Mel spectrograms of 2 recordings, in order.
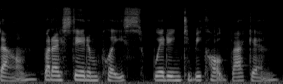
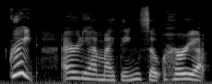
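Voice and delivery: excited; 3 semitones higher, 8 dB louder, faster than usual. Acted. Varian eager to leave together.

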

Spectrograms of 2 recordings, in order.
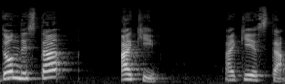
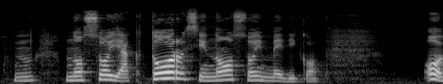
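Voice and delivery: normal talking voice

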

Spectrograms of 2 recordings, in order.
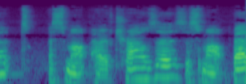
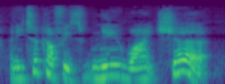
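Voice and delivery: ordinary delivery

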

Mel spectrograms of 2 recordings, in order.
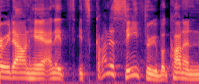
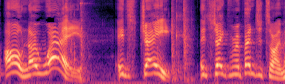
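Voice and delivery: surprised; 8 semitones higher than usual. Real, not acted. Surprise seeing Jake appear.

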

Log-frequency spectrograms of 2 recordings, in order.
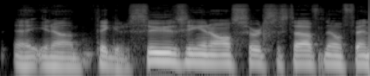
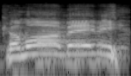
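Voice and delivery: much louder and higher, pleading laugh; urging the jet; 13 semitones higher, 10 dB louder than usual. Retold or imitated. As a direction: beg the jet to pull up, half laughing.

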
